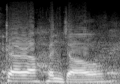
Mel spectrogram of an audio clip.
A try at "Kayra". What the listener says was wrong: In Turkish, you would say my name more with like a rolled R. So it would be like Kayra. Kayra. Kayra, yeah. Kayra. Kayra. Kayra.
